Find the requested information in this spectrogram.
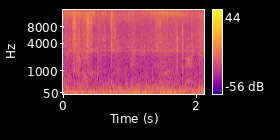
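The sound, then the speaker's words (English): Rumbling stampede of an angry, driven herd of beasts surging across the ground, a dense, continuous low roar with scattered hoof-like thuds and no pauses. “I can feel the herd surging. The beasts are angry, driven. The ground is moving in a way I've never felt.”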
